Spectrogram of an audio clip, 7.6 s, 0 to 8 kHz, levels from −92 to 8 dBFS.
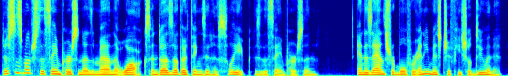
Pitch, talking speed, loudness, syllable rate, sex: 195 Hz, 260 wpm, -17 LUFS, 5.9 syllables/s, female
